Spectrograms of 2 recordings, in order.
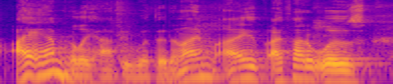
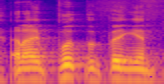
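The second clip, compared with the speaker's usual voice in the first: ordinary delivery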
